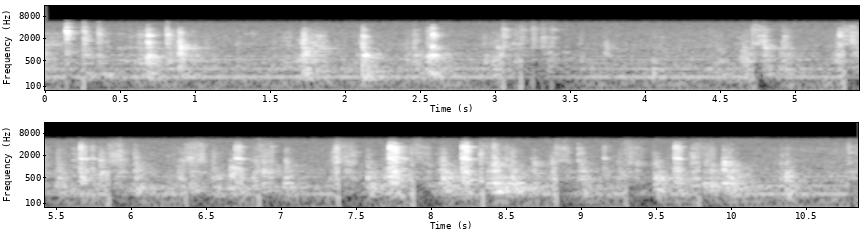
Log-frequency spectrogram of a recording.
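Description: Wrench clicking in short, irregular runs of ratchet clicks as a bolt at the tractor's clutch-brake pedal pivot is worked loose, over a steady low hum.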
